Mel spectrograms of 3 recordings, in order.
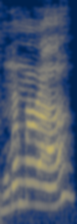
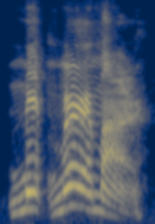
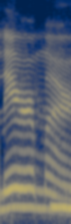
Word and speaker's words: Miramar: Miramar. It's in Miramar, Florida. Yeah. Miramar. Okay, so it's like Omar. Miramar, Simon. Miramar Regional Park Amphitheater.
